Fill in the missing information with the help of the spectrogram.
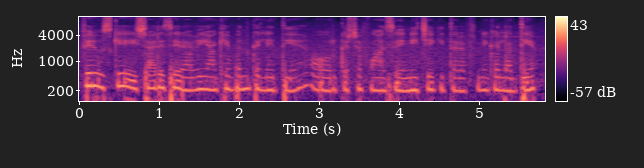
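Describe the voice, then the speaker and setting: A soft-spoken woman narrating a romance story, often dropping to a half whisper. Her voice is gravelly and mellow, and she speaks slowly and flatly. A faint noise sits behind her. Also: medium pitch, low-quality recording.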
